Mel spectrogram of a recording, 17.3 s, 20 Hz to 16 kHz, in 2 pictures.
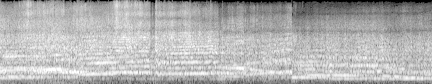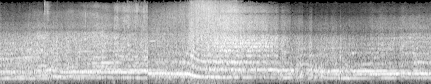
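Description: Several 1990 Formula One car engines running at high revs on the track, heard together as the cars pass. Their pitches rise and fall with gear changes, and one engine's pitch drops sharply about twelve seconds in.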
